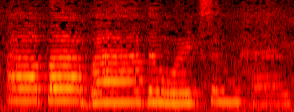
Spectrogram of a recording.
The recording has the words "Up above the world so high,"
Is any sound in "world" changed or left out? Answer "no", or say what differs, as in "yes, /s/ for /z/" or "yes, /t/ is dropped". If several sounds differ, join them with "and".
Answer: yes, /l/ is dropped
